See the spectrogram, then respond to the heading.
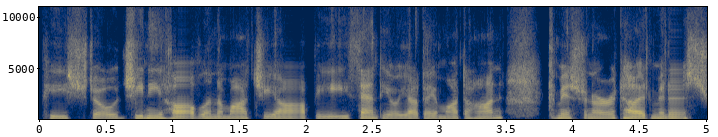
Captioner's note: speaking native language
